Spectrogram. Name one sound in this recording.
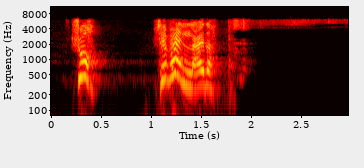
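A man shouts a sharp command.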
